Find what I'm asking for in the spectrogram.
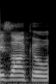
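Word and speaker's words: Csonka: Is it Larry Kasanka? – Larry Zonka. – Larry Zonka. Yeah, Larry Zonka passed away yesterday.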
